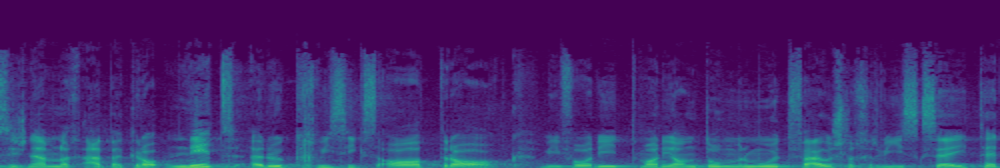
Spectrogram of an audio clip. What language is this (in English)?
Swiss German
